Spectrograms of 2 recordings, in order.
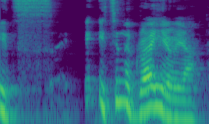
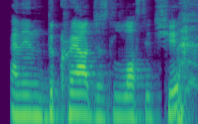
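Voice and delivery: ordinary delivery

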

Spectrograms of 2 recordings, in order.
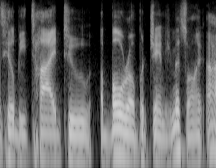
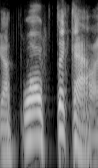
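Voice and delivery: slurred, tongue-tied, mumbling, mush-mouthed delivery; 3 semitones higher than usual. Imitating the man he is mocking: imitating a mumbling man. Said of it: "that's exactly how he sounded".

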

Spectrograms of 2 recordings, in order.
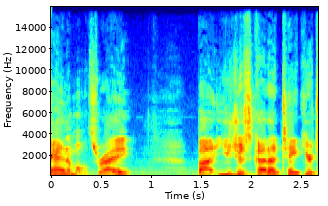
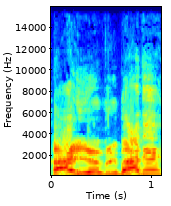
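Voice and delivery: raised pitch, sound driven from throat, tongue loose; 6 semitones higher than usual. Demonstrating the greeting, sound from the throat: Doctor Nick impression. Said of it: "use your throat".

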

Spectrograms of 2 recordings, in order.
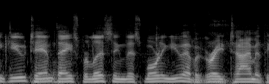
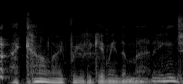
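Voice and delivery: pretend whispering, lower and quieter; 6 semitones lower, 6 dB quieter than usual. Imagining robbing a bank politely, mock whisper as a bank robber.

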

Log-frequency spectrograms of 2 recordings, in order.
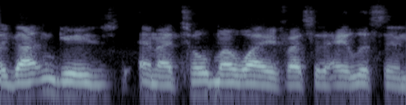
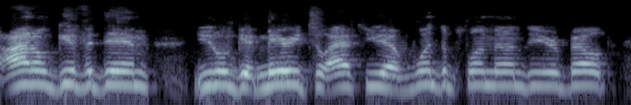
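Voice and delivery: mock screaming, higher pitch; 9 semitones higher than usual. Retelling what a superior said in an angry outburst about a personal decision. Imitating someone screaming. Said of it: "starts screaming at me".

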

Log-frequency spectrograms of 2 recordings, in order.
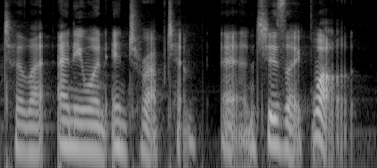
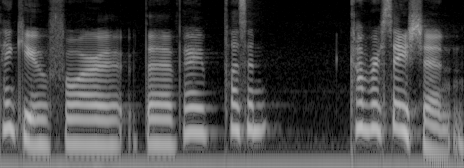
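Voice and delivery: mock, put-on awkward delivery; 2 semitones higher than usual. Retelling how he said goodbye to her in front of everyone, mock-awkward goodbye. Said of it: "he very awkwardly says goodbye".

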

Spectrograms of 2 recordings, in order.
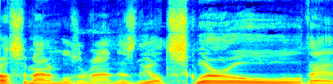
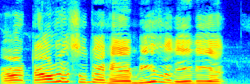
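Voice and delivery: parrot-like voice; 4 dB louder than usual. Voicing a second parrot who talks about the first: parrot voice. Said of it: "a second parrot flies down".

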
